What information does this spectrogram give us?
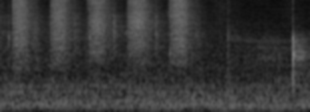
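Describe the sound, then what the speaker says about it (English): A spray bottle of hypochlorous acid spray gives five quick bursts of misting hiss onto a pillow in a steady rhythm, close by, followed by a short click. "I spray this element spray on my pillow"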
